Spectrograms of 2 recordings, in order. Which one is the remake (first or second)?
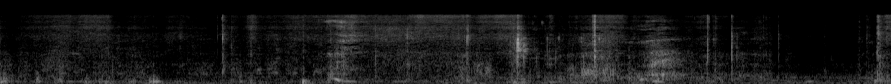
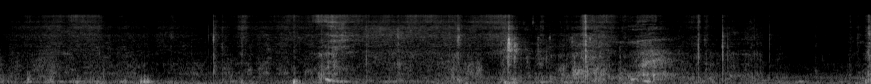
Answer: second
